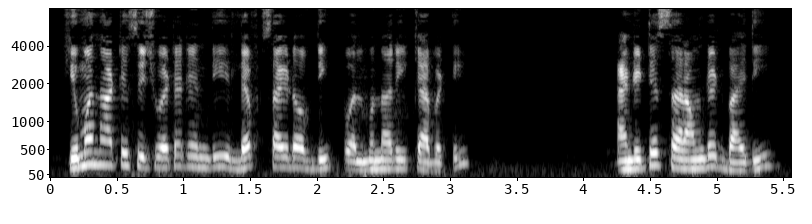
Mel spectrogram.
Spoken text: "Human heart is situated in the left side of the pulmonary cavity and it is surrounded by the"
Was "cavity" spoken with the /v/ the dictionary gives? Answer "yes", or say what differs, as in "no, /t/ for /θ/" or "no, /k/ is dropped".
no, /b/ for /v/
